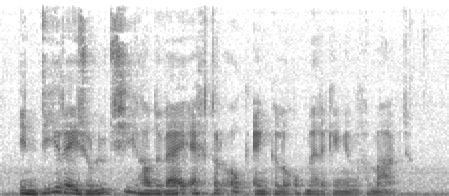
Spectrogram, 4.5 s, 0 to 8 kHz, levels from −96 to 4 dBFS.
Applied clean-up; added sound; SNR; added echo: none; Bus; 19 dB; none.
